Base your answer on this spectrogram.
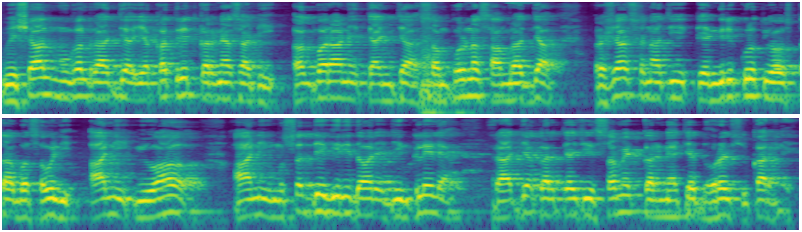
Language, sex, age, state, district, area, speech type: Marathi, male, 45-60, Maharashtra, Wardha, urban, read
